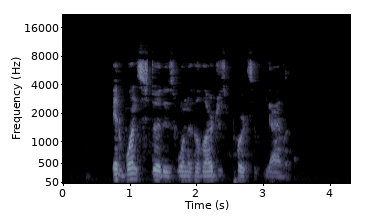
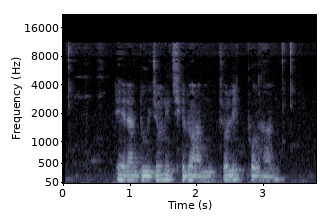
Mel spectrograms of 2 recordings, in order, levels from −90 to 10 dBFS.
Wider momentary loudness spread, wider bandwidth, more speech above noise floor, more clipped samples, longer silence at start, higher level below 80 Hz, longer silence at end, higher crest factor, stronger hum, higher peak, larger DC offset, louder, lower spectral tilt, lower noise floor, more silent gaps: about the same, 14 LU vs 13 LU; about the same, 11 kHz vs 11.5 kHz; first, 47 dB vs 29 dB; neither; first, 0.75 s vs 0.05 s; second, -80 dBFS vs -50 dBFS; first, 0.95 s vs 0.35 s; first, 24 dB vs 16 dB; neither; second, -16 dBFS vs -12 dBFS; neither; second, -37 LUFS vs -28 LUFS; second, -2 dB/octave vs -6.5 dB/octave; first, -85 dBFS vs -55 dBFS; neither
